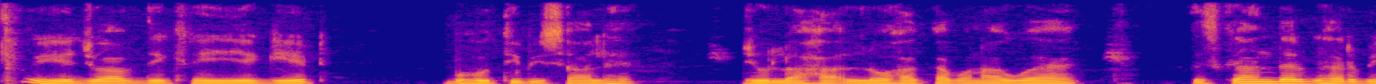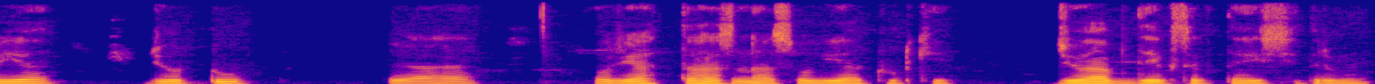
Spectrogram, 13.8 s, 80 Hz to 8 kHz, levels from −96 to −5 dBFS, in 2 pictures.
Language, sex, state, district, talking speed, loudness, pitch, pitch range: Hindi, male, Uttar Pradesh, Etah, 195 wpm, -18 LUFS, 150 Hz, 145-160 Hz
